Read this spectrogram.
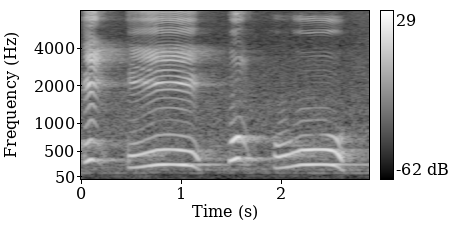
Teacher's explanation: देखिए मुख द्वार क्या है? क्या हो रहा है? क्लोज हो रहा है। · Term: संवृत स्वर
